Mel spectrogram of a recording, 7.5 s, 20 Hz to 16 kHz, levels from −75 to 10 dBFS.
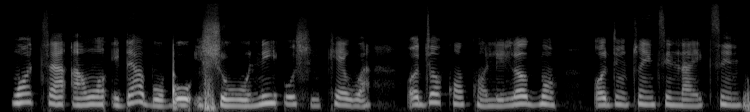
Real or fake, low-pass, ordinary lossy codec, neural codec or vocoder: fake; 14.4 kHz; none; codec, 32 kHz, 1.9 kbps, SNAC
